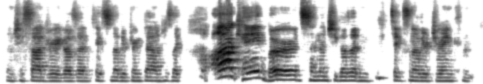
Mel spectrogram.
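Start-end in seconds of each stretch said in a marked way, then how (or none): 2.7-3.9 loud, raised, drawn-out exclamation; excited blurt. Acted. Chisadri blurts after another drink, excited. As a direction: stretch both words out with gleeful volume.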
